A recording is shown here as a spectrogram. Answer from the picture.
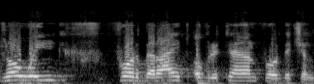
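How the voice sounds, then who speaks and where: A man speaks with an Arabic accent at a fairly slow pace. His pitch varies in an ordinary way. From Palestinian, based in Jordan. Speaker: youth activist. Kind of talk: radio interview.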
